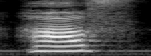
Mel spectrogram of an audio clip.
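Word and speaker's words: half: ये देखिए, इसमें देखिए यहाँ पर बता रहे हैं एल साइलेंट है। हथेली, पाम, काम, सुकून, हाफ, निस्फ यानी आधा, वॉक चलना, फॉक गुरोह इंसानी, टॉक गुफ्तगू, शुड चाहिए, वुड जाएगा, कुड सकना।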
